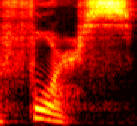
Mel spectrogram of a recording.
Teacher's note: make sure Force has a long o and an ER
